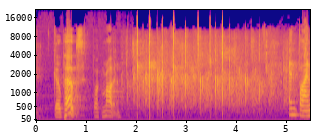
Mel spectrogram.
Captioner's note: clapping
